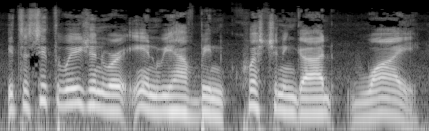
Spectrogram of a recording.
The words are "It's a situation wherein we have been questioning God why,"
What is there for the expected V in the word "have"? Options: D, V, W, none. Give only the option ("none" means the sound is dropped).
V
